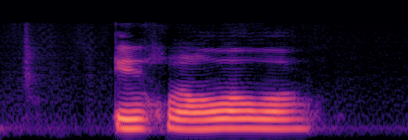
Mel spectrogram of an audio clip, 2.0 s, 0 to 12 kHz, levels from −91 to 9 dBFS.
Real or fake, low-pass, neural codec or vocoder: fake; 7.2 kHz; codec, 16 kHz, 1 kbps, FunCodec, trained on Chinese and English, 50 frames a second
